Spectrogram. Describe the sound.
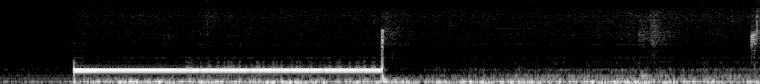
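A telephone tone as a call is dialed: one steady, fairly loud pitched beep lasting about one and a half seconds, cut off sharply and followed by a low hiss of line noise.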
